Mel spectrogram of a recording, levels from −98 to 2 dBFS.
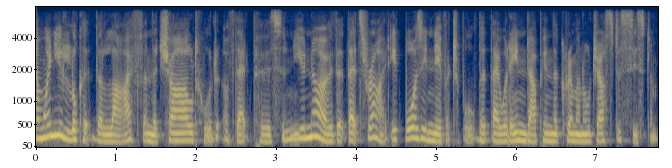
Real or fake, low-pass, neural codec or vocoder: real; 7.2 kHz; none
